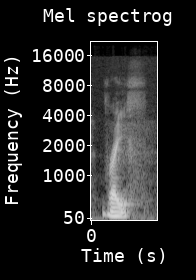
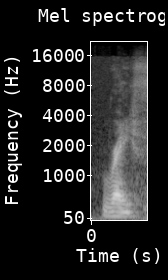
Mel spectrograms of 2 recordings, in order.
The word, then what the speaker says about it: Ralph: a bit stupid yes do you think the L is silent of course it is Ralph he and again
